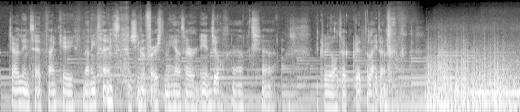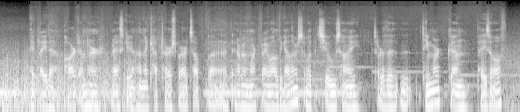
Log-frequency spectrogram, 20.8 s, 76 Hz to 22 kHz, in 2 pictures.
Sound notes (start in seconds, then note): 8.7 wind buffets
